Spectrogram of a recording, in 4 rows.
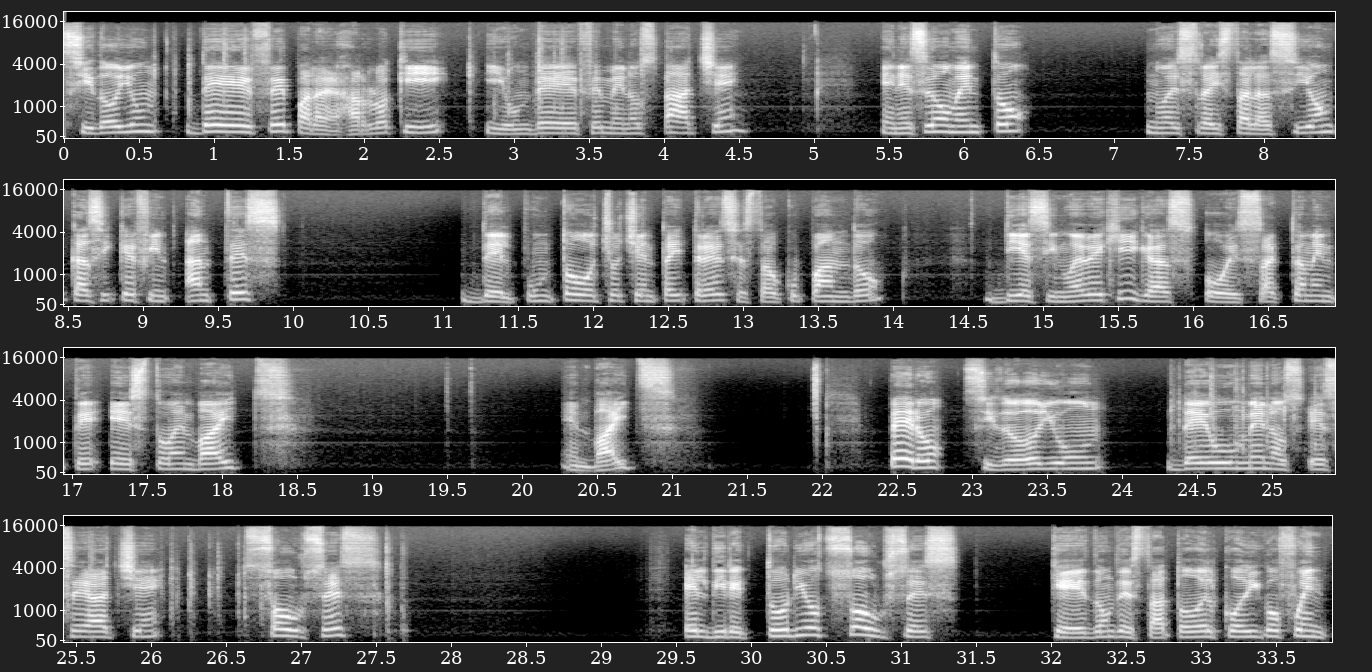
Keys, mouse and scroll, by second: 0.2-1.2 typing, 2.8-3.7 typing, 12.2-14.4 drag, 16.3-18.2 drag, 19.4 click, 24.0-26.8 typing, 27.4 Return.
